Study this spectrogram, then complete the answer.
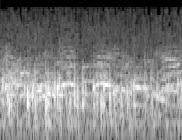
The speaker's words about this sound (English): the miners, carrying their mining tools, rode past the grove as they followed the Lone Ranger's trail.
